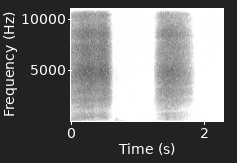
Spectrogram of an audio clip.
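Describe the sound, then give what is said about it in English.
Two sharp, hissy sniffs of air drawn in through the nose as part of a breathing exercise, each lasting about half a second with a brief pause between them, fairly loud with no talking. “He breathed in twice.”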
